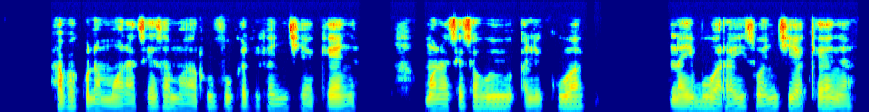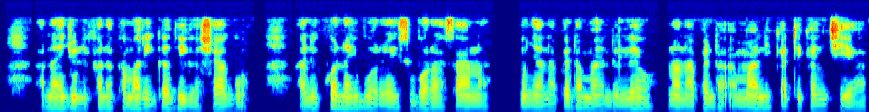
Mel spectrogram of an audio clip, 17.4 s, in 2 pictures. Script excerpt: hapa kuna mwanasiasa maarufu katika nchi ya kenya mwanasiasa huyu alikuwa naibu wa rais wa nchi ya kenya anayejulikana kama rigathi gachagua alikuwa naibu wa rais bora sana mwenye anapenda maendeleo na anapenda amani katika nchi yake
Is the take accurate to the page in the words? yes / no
yes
